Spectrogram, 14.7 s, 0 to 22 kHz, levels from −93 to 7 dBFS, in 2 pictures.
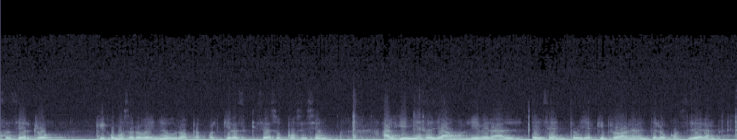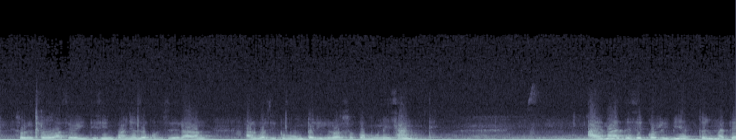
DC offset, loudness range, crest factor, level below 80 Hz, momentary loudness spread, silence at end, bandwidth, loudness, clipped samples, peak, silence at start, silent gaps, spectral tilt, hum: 20%; 3 LU; 14 dB; -50 dBFS; 15 LU; 0 s; 13 kHz; -22 LUFS; under 0.1%; -4 dBFS; 0 s; none; -8.5 dB/octave; none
